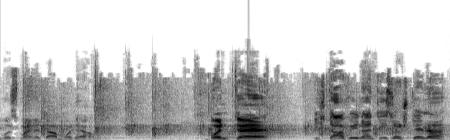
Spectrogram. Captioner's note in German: Beifall SPD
